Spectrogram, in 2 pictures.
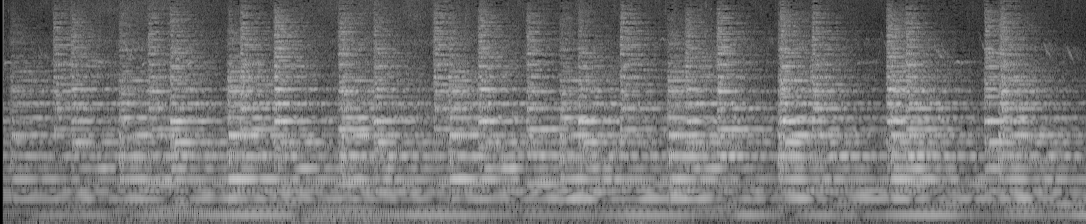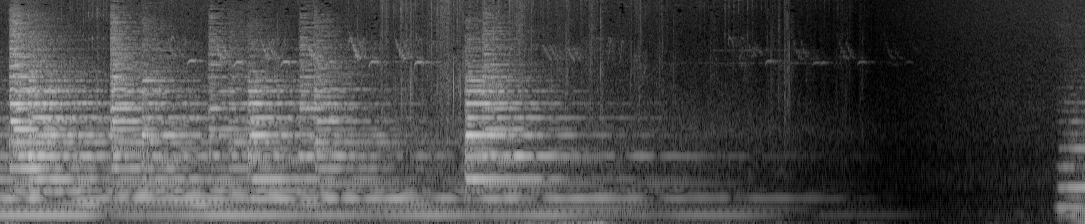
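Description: Church bells ringing, with two or three strikes a second over a steady low hum. The strikes stop a few seconds before the end, and the ringing dies away to near silence.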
